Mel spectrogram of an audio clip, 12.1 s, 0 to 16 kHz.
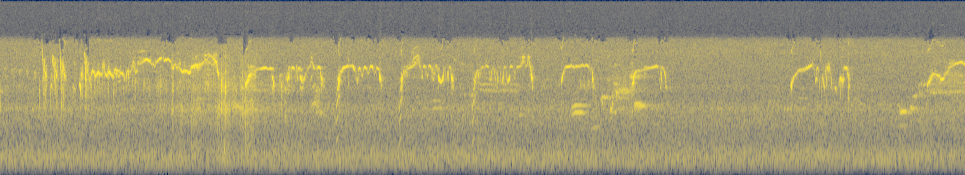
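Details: Bald eagle nest on a camera feed, June 10, 2021, where the young eagle grabs a delivered rabbit and wants its father to leave; a run of high arched whistled notes repeats rapidly, then pauses, over low hiss.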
